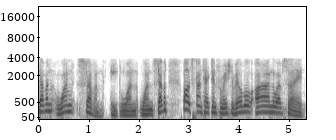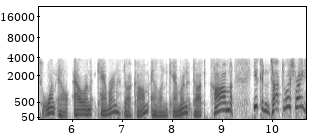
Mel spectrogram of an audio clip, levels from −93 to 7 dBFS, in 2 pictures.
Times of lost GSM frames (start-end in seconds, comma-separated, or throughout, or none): 3.08-3.17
